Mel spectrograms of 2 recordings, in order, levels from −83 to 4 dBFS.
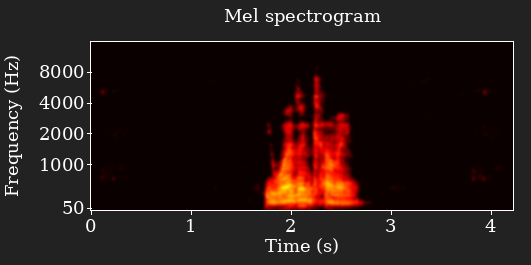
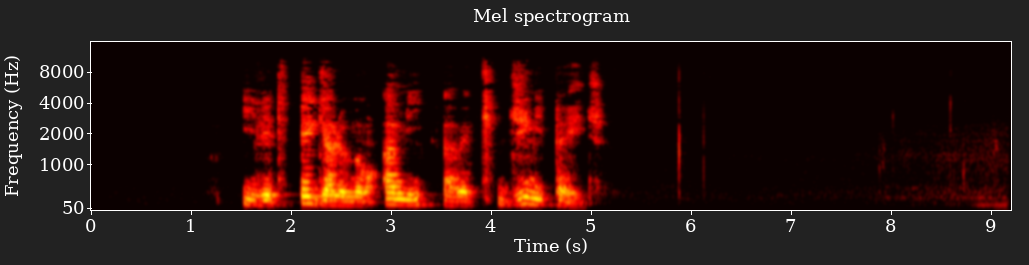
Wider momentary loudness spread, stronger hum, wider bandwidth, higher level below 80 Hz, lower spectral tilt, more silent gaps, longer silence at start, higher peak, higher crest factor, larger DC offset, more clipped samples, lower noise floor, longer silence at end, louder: second, 14 LU vs 18 LU; neither; second, 7.6 kHz vs 11 kHz; about the same, -80 dBFS vs -78 dBFS; first, -6.5 dB/octave vs -5 dB/octave; neither; first, 1.75 s vs 1.5 s; second, -10 dBFS vs -6 dBFS; about the same, 22 dB vs 24 dB; neither; neither; about the same, -77 dBFS vs -74 dBFS; second, 1.55 s vs 4.1 s; about the same, -27 LUFS vs -26 LUFS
